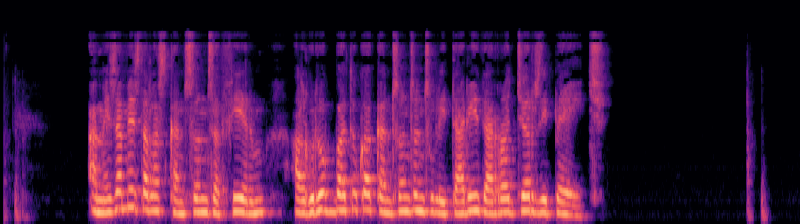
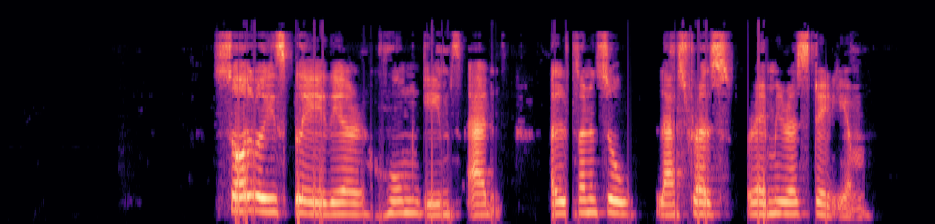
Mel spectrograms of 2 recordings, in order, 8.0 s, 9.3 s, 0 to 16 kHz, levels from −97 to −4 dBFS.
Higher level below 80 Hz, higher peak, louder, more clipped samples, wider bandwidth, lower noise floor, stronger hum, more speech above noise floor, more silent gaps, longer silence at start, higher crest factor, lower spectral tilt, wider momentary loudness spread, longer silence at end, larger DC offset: second, -70 dBFS vs -52 dBFS; second, -8 dBFS vs 0 dBFS; second, -23 LUFS vs -18 LUFS; neither; second, 9.4 kHz vs 11 kHz; about the same, -87 dBFS vs under -90 dBFS; neither; second, 65 dB vs over 72 dB; neither; second, 0.15 s vs 2.15 s; about the same, 16 dB vs 20 dB; first, -6 dB/octave vs -2.5 dB/octave; second, 6 LU vs 12 LU; second, 0.35 s vs 0.65 s; neither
